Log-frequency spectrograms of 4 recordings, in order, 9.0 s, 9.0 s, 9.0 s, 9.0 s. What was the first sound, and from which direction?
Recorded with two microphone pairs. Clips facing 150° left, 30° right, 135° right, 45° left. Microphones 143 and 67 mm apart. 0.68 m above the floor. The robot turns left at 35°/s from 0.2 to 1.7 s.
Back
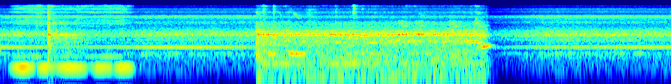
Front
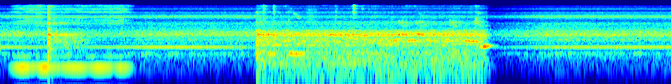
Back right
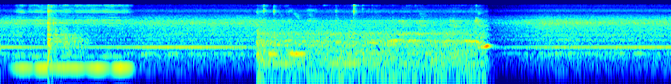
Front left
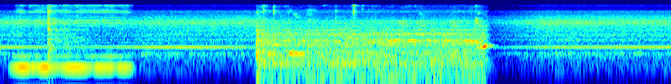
A gunshot, 75° right.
